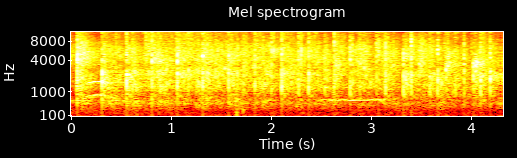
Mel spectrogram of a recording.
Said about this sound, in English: Everyone on this board puts a lot of effort, time into everything that happens here. And I don't know if they always get the recognition they deserve. So if we could just give them a round of applause.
